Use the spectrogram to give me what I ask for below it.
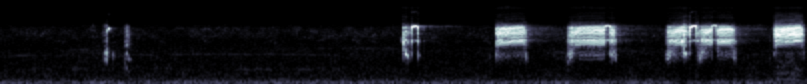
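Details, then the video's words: Black francolin used to draw wild birds into calling: two faint clicks, then a loud run of harsh, buzzy, grating notes, each about a third of a second long and repeated rapidly. "پوری ویڈیو کی آواز اپنے تیتر کو سناؤ انشاءاللہ جنگلی بھی بولنے پر مجبور ہو جائے گا"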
